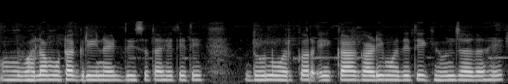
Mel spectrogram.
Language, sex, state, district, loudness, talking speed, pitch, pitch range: Marathi, male, Maharashtra, Washim, -16 LUFS, 175 wpm, 205 Hz, 205-210 Hz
